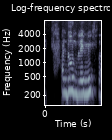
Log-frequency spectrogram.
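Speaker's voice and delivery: plain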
